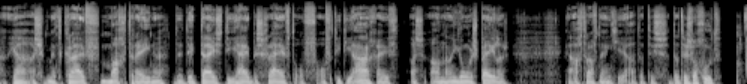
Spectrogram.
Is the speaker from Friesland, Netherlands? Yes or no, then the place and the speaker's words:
no; South Holland, Netherlands; Ik ben opgegroeid in het Rotterdamse.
